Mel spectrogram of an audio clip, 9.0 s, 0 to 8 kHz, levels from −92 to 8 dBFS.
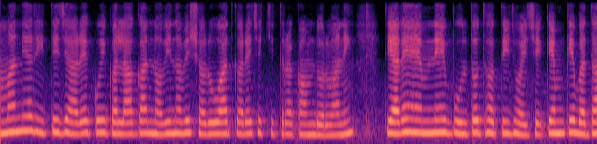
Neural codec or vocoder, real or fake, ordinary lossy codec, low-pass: codec, 16 kHz in and 24 kHz out, 1 kbps, XY-Tokenizer; fake; none; 7.2 kHz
